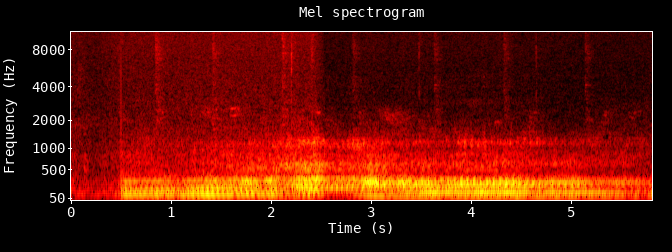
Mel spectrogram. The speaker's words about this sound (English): This is so strange. I'm hearing live traffic right now.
